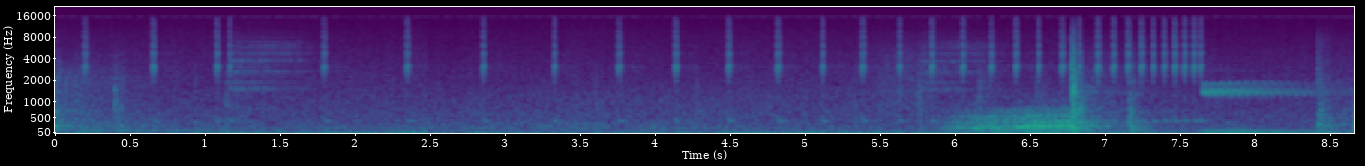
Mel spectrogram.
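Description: Light footsteps patter steadily on a hard floor.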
